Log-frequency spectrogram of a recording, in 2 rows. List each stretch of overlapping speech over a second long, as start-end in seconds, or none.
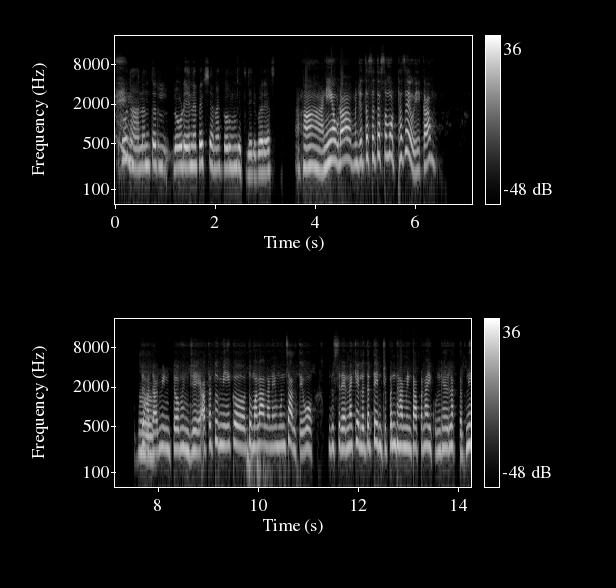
none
